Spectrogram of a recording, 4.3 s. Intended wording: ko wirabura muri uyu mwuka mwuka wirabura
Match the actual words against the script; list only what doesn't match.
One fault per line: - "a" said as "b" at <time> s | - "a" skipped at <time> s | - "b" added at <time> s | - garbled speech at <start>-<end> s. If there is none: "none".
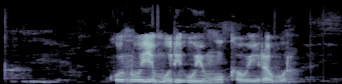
- "wirabura" said as "ntuye" at 1.6 s
- "mwuka" skipped at 2.9 s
